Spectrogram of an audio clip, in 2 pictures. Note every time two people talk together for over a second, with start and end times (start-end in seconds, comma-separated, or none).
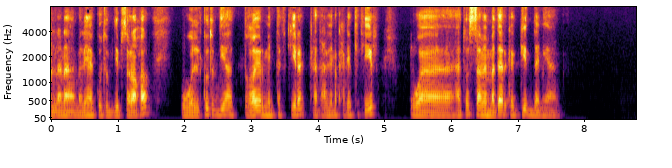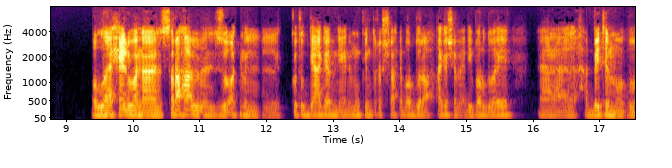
none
